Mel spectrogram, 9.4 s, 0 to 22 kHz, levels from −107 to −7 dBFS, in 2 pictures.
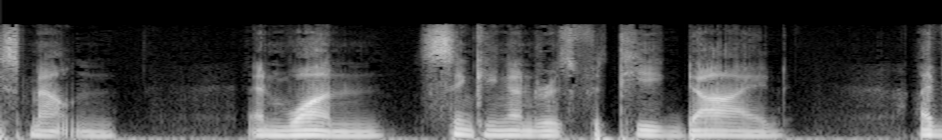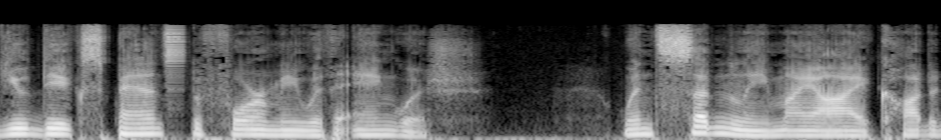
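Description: From the start the speech sounds rough and grainy, with noise filling the gaps between harmonics and a synthetic-sounding top band, most likely low-delay AAC compression (AAC-ELD) at a low rate, around 32 kbps. Unlike broadband hiss, the grain follows the voice. At 5.55 to 5.65 s comes AAC frame loss with concealment: the decoder patches roughly three lost frames from earlier spectrum, leaving a brief smeared, phasey blur rather than a clean silent dropout.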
